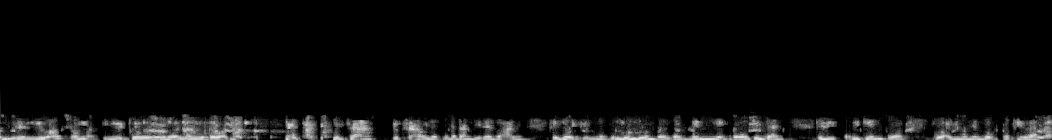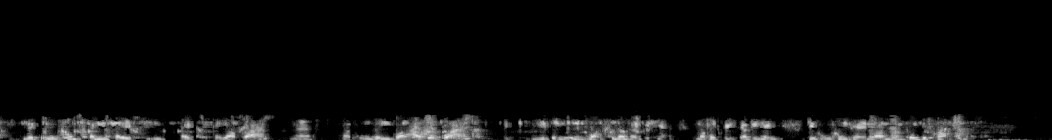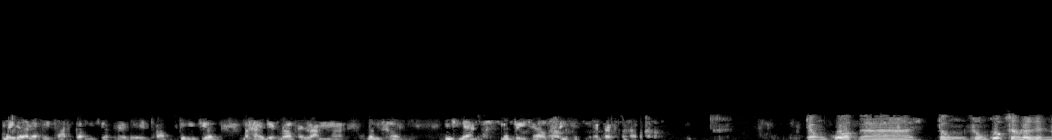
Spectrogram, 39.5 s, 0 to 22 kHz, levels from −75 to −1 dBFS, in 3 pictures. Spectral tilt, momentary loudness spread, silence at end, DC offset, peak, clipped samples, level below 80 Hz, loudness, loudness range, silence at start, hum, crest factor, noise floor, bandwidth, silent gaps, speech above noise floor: -10.5 dB/octave; 13 LU; 0 s; under 0.1%; -4 dBFS; under 0.1%; -60 dBFS; -21 LUFS; 7 LU; 0 s; none; 16 dB; -57 dBFS; 4.3 kHz; none; 36 dB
